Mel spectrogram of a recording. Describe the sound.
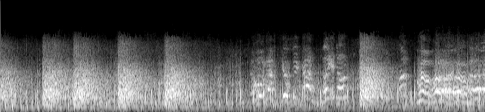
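Gunshots ring out in a radio drama hold-up of a driver carrying gold: several loud, sharp bursts come in the first few seconds, followed by raised voices.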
